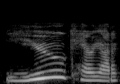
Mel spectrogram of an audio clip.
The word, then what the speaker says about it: eukaryotic: here are a couple eukaryotic cells U rhymes with do because eukaryotic cells do have a nucleus so it's all rhyme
